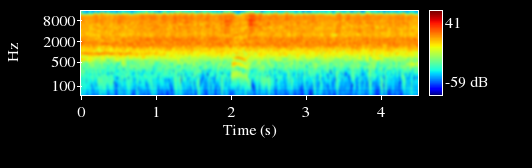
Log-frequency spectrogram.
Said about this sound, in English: So give her a big round of applause. Yeah, seriously. Seriously.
